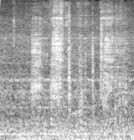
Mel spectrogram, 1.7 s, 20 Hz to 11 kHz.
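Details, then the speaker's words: C5 riding on the road: short rasping creaks over the rolling drone from the rear wheel and chain; earlier brakes suspected, now chain tensioner or something else suspected, not confirmed. "i don't like that sound at all i don't know if it's the tensioner or something else but it's not good"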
